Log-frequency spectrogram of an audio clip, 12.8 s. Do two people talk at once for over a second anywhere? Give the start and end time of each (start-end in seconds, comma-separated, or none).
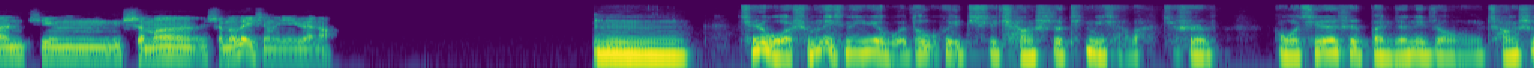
none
